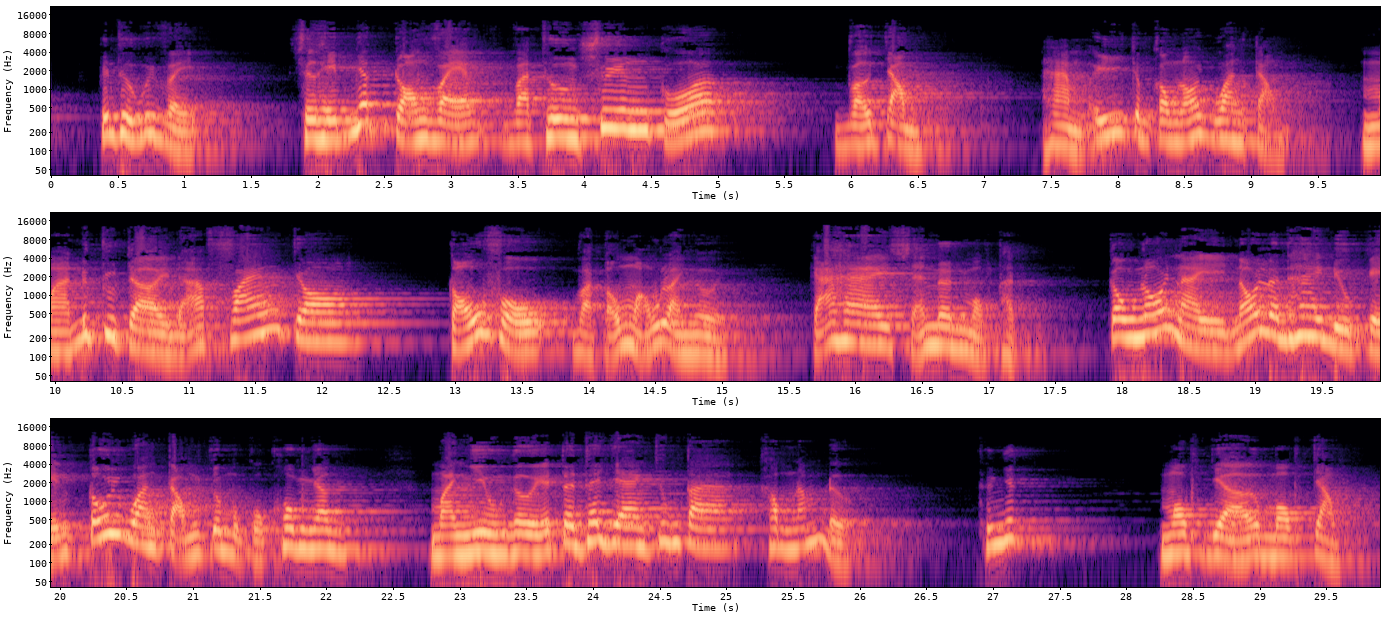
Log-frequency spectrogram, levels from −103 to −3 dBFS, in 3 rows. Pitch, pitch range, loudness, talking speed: 160 Hz, 125-190 Hz, -20 LUFS, 150 wpm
